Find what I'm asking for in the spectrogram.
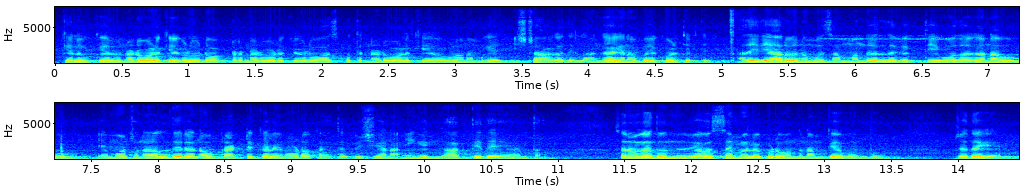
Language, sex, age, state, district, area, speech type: Kannada, male, 30-45, Karnataka, Chikkaballapur, urban, spontaneous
